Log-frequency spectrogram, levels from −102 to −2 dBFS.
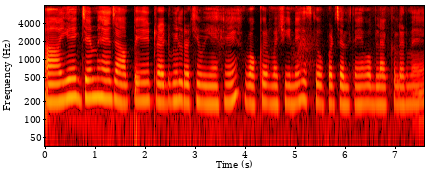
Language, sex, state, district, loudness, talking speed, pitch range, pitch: Hindi, female, Bihar, East Champaran, -45 LUFS, 165 wpm, 185-205 Hz, 195 Hz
